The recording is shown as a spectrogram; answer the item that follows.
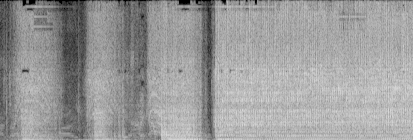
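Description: Cordless drill running into the timber rafters overhead: three short bursts, then one long steady run.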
